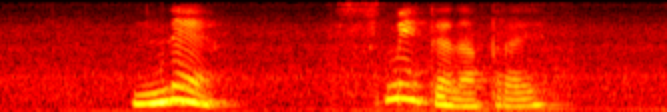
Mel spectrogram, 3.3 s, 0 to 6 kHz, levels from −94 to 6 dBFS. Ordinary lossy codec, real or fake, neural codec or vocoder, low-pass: none; fake; vocoder, 24 kHz, 100 mel bands, Vocos; 5.4 kHz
